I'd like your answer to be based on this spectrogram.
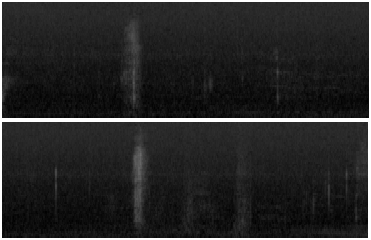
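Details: Two sharp sneeze bursts over quiet room noise with fainter snorts or sniffs between; the person remarks it was really wet; sneezing.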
